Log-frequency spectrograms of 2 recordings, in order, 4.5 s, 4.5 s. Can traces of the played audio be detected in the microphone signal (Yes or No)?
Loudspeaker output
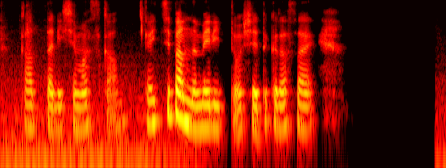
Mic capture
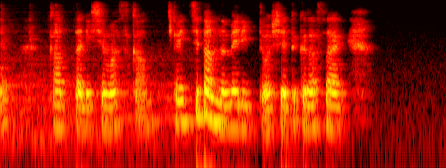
Yes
